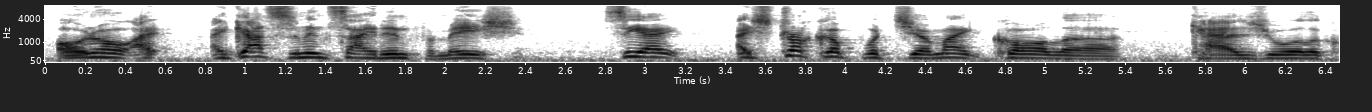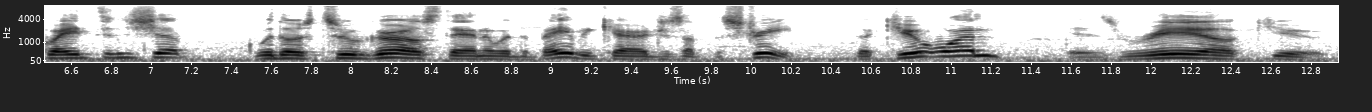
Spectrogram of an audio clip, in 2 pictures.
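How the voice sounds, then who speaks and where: Lively 1930s beat cop, New flatfoot. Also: male voice, on the high side, normal speed. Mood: earnest. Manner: old-time beat cop slang. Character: flirty, dim 1950s New York working-stiff flatfoot assistant. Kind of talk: period radio comedy acting.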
